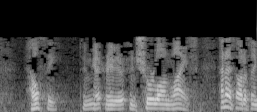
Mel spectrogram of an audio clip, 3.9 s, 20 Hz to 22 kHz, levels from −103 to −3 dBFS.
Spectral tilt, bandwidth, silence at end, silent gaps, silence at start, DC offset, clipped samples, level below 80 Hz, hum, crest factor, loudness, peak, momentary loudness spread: -10 dB/octave; 5.8 kHz; 0 s; none; 0 s; under 0.1%; under 0.1%; -56 dBFS; none; 18 dB; -28 LUFS; -10 dBFS; 13 LU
